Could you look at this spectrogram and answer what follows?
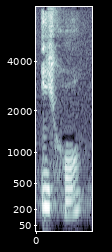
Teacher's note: So these words end in N, S, and a vowel, and the natural accent is on the second to the last syllable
